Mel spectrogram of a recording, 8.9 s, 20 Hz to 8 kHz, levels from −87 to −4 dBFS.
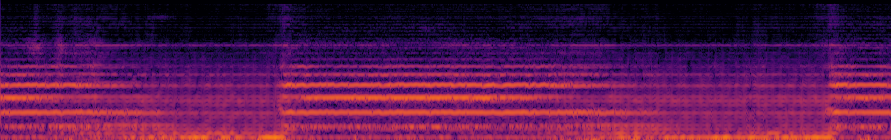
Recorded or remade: remade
